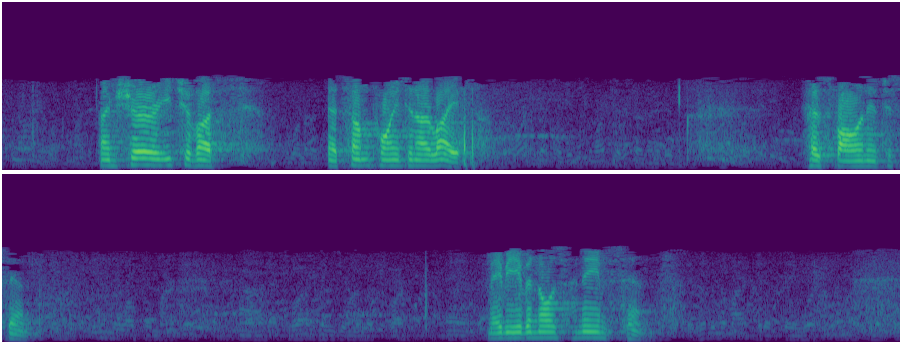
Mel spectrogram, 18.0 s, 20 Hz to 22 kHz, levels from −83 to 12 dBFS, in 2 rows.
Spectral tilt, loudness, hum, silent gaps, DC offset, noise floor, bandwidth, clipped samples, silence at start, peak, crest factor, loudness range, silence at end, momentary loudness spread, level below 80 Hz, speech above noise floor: -9 dB/octave; -19 LUFS; none; none; under 0.1%; -52 dBFS; 3.9 kHz; under 0.1%; 0.95 s; -2 dBFS; 22 dB; 13 LU; 2.55 s; 24 LU; -80 dBFS; 33 dB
